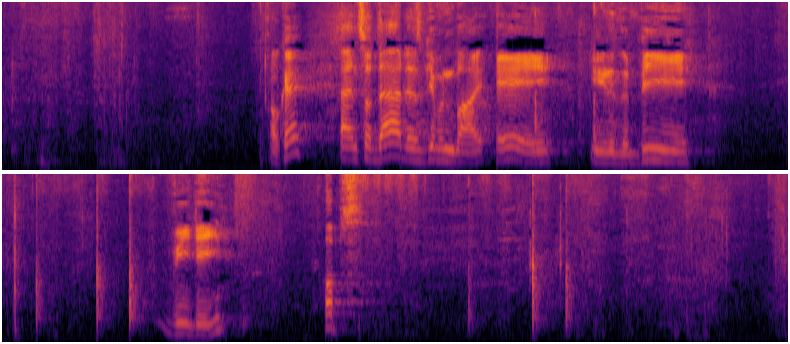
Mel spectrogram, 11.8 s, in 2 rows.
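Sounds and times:
speech: 0:02.0 - 0:05.3, 0:07.2 - 0:08.7
writing an equation on the board during a lecture: 0:06.0 - 0:07.1, 0:08.6 - 0:11.3.

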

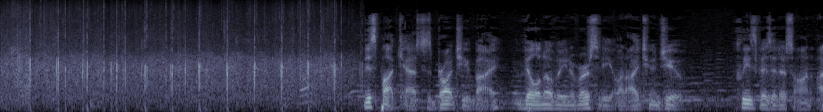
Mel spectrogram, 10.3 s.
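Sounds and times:
audience applause: 0:00.0 - 0:04.6
speech: 0:04.5 - 0:08.6, 0:09.2 - 0:10.2.

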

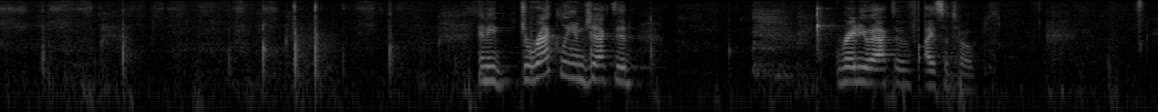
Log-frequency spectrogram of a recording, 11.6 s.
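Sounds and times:
little hamster being drawn on a board during a lecture: 0:00.0 - 0:04.3
speech: 0:04.8 - 0:06.5, 0:08.4 - 0:09.9.

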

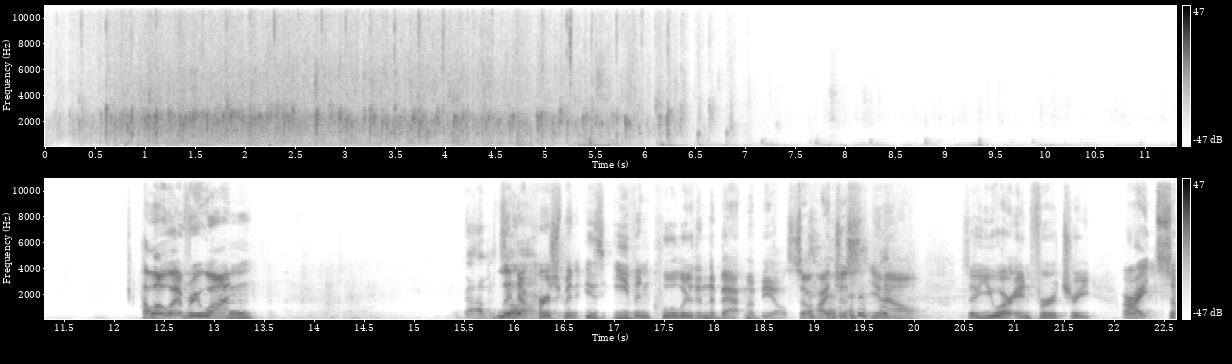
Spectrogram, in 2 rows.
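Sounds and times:
audience applause welcoming guests: 0:00.0 - 0:07.2
speech: 0:12.4 - 0:13.5, 0:15.6 - 0:22.6
laughter: 0:13.7 - 0:14.8, 0:18.9 - 0:20.4.

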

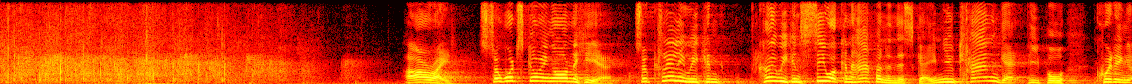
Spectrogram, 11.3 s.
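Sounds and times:
audience applause: 0:00.0 - 0:03.6
speech: 0:04.1 - 0:11.3.

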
